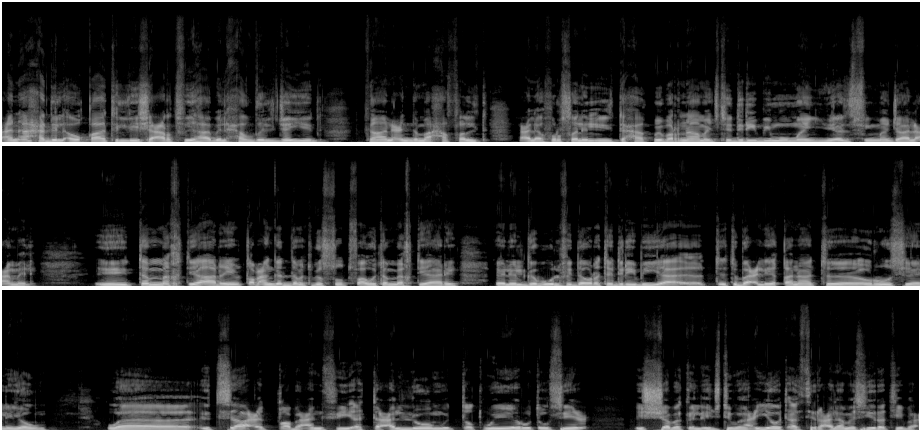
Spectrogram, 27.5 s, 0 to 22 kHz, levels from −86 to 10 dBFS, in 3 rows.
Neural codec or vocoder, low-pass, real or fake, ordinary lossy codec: none; 19.8 kHz; real; none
